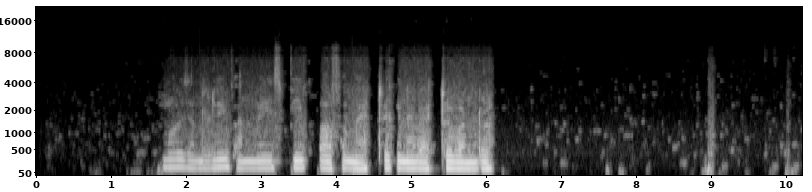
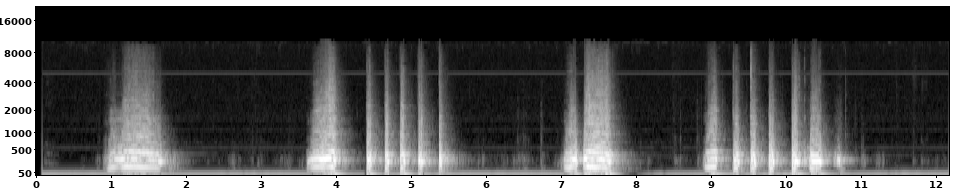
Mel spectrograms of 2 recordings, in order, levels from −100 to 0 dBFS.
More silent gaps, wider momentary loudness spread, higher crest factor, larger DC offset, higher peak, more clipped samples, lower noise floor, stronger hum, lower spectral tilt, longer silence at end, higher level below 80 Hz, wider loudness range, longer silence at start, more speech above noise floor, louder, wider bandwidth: neither; second, 11 LU vs 16 LU; about the same, 18 dB vs 14 dB; second, under 0.1% vs 1%; second, -8 dBFS vs 0 dBFS; second, under 0.1% vs 0.3%; first, -76 dBFS vs -63 dBFS; neither; about the same, -9 dB/octave vs -9.5 dB/octave; second, 0.2 s vs 1.4 s; second, -54 dBFS vs -36 dBFS; first, 7 LU vs 4 LU; first, 1.7 s vs 0.95 s; about the same, 54 dB vs 54 dB; second, -23 LUFS vs -12 LUFS; about the same, 7.4 kHz vs 7 kHz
